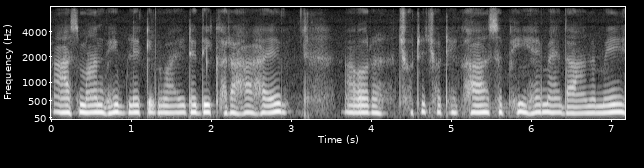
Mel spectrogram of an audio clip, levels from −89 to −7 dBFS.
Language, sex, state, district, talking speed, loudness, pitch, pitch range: Hindi, female, Uttar Pradesh, Jyotiba Phule Nagar, 125 wpm, -17 LUFS, 190 Hz, 185-195 Hz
